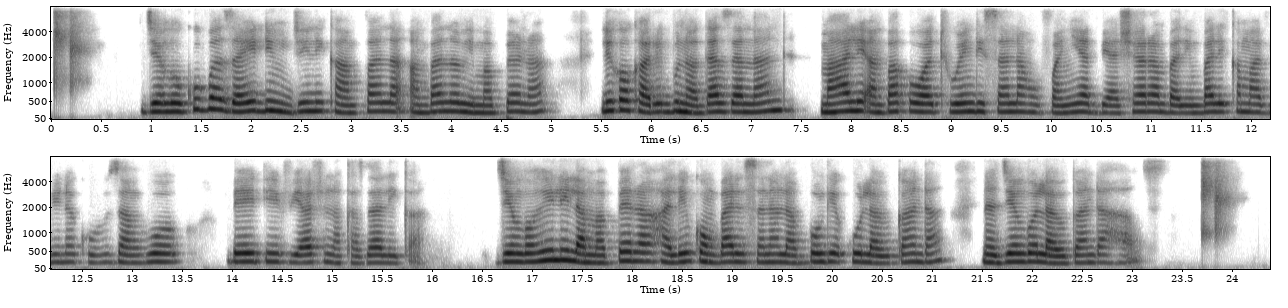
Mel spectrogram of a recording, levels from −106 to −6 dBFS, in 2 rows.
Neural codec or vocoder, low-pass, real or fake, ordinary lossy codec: codec, 24 kHz, 0.9 kbps, WavTokenizer, large speech release; 7.2 kHz; fake; Opus, 32 kbps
